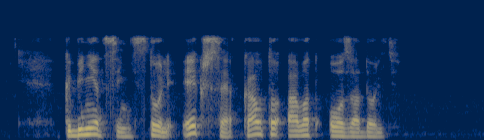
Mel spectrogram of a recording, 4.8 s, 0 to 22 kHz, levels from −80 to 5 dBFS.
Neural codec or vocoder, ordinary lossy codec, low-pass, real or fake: none; Opus, 16 kbps; 7.2 kHz; real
